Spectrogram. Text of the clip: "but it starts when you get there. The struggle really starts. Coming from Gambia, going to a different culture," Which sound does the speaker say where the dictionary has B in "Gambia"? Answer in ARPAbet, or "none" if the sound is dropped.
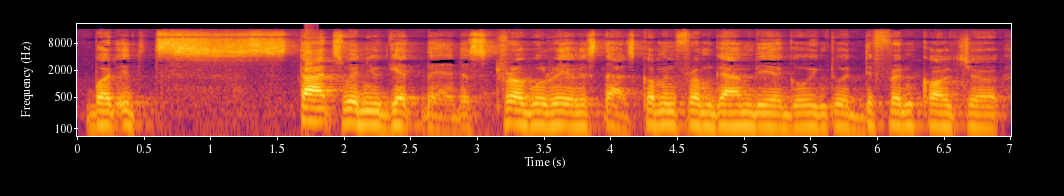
B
